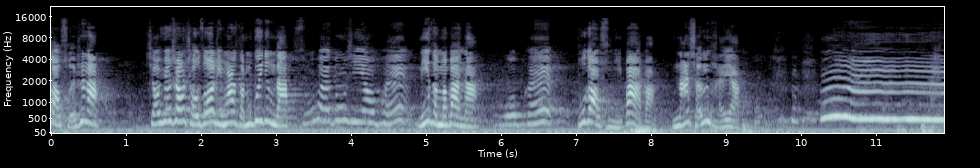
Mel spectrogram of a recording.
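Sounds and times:
speech: 0.1s - 11.9s
child crying: 9.8s - 11.9s.

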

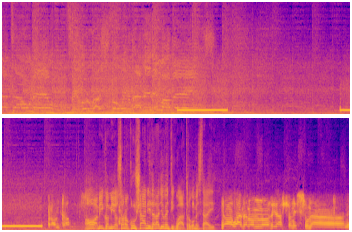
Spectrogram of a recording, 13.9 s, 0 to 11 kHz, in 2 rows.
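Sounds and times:
continuous music bed: 0.0s - 13.8s
speech: 3.5s - 3.8s, 8.9s - 13.8s
Italian telephone ringback tone beeps: 3.5s - 4.6s, 6.8s - 7.8s.

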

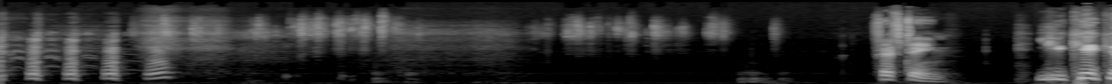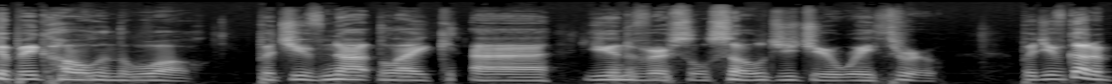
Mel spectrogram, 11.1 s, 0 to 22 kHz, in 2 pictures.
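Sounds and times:
laughter: 0.0s - 1.2s
speech: 0.2s - 1.0s, 4.4s - 11.1s
dice rolled clattering across a hard surface: 0.8s - 3.9s.

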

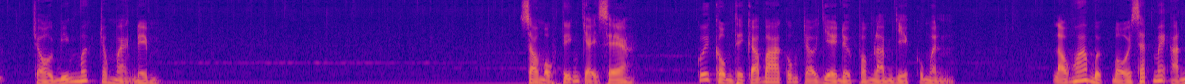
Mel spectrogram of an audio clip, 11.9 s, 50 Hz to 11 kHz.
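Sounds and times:
heavy rain falling at night: 0.0s - 11.8s
speech: 0.4s - 1.7s, 5.2s - 6.4s, 7.0s - 9.6s, 10.5s - 11.8s
low rumble: 1.0s - 11.2s
faint steady tone: 1.0s - 11.8s.

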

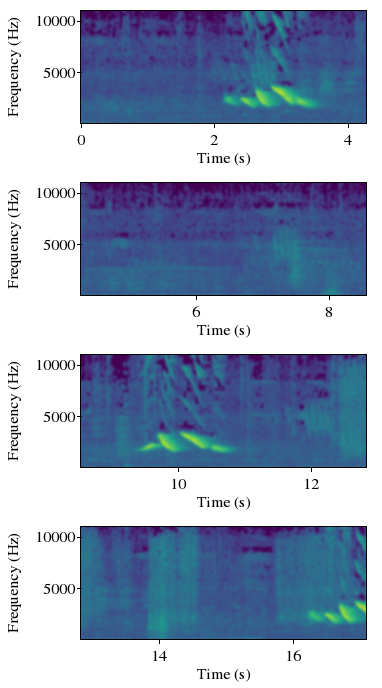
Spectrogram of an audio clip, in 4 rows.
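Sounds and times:
low background noise: 0.0s - 17.1s
Green-winged saltator giving bright falling whistles: 2.2s - 3.6s, 9.4s - 10.9s, 16.3s - 17.1s.

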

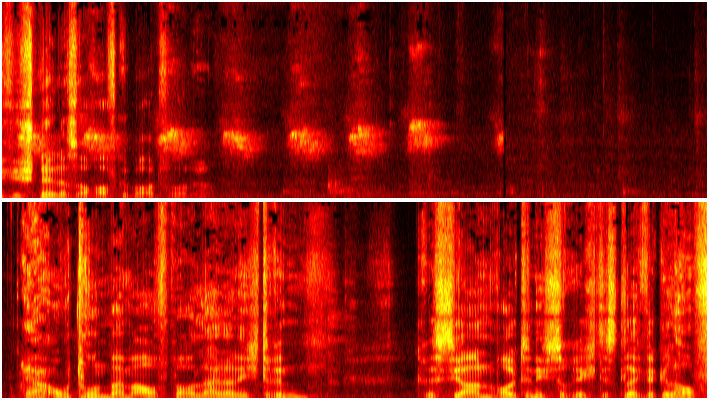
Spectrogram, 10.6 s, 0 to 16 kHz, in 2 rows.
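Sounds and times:
speech: 0.0s - 1.9s, 5.4s - 7.7s, 8.4s - 10.5s
birds squawking overhead while being fed: 0.0s - 3.8s.

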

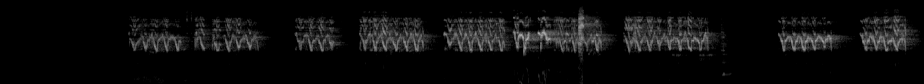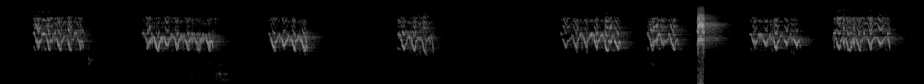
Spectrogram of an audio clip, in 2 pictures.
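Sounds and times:
budgerigar chirping: 1.3s - 7.2s, 7.8s - 12.5s, 13.2s - 13.7s, 14.8s - 18.3s.

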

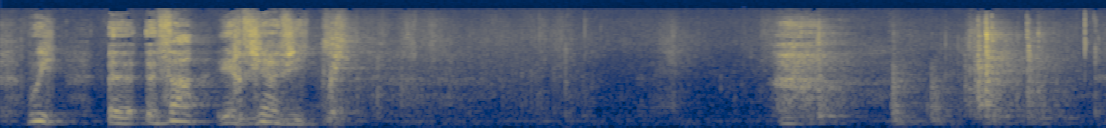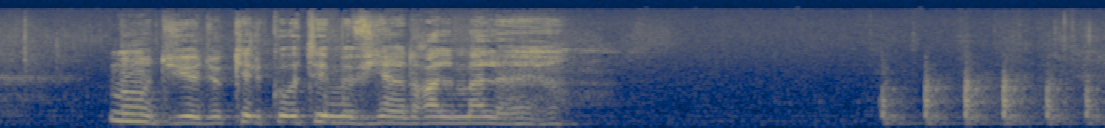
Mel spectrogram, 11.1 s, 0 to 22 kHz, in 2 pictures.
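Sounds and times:
speech: 0.1s - 1.8s, 6.1s - 8.5s
knocking on a door: 9.9s - 11.0s.

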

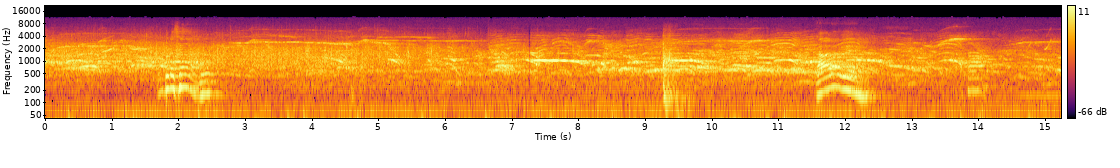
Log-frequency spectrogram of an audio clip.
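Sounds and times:
crowd shouts: 0.0s - 1.7s, 4.2s - 15.2s
audience applause at a 1998 live concert in a theater: 0.0s - 15.2s
audience whistling: 0.1s - 1.6s, 2.6s - 6.5s, 7.6s - 8.6s, 9.3s - 11.3s, 12.7s - 15.2s
speech: 1.7s - 2.8s.

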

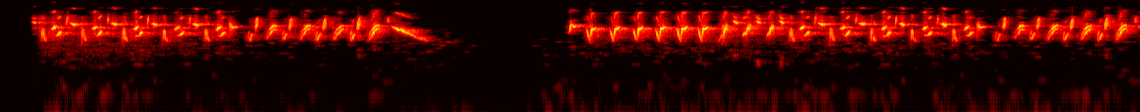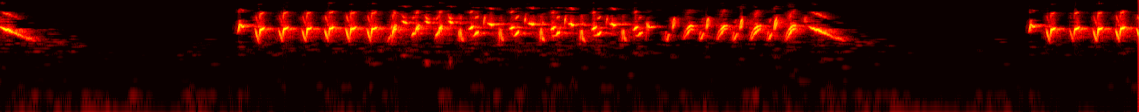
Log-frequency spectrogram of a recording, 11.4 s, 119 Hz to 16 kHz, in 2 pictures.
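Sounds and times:
European goldfinch singing: 0.2s - 6.1s, 6.8s - 11.3s.

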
